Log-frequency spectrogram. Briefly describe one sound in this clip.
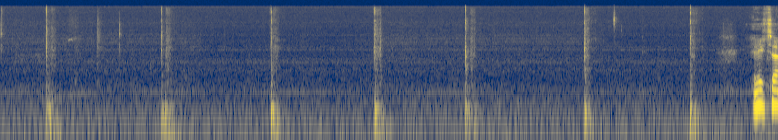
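A punch needle pokes through taut cloth with soft regular thuds.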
